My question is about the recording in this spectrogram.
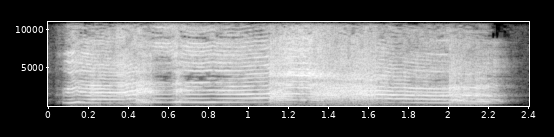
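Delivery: high loud laughing; shrieking laugh. Real, not acted. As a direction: laugh helplessly.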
